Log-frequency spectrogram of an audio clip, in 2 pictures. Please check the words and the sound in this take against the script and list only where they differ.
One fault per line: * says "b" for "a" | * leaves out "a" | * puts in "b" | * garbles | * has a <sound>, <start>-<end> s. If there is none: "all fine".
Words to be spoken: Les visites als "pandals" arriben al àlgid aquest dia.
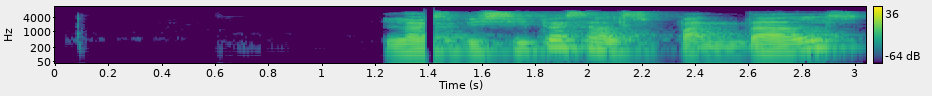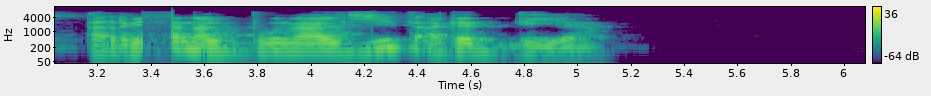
* has a dropout, 1.4-1.4 s
* has a dropout, 3.4-3.5 s
* puts in "punt"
